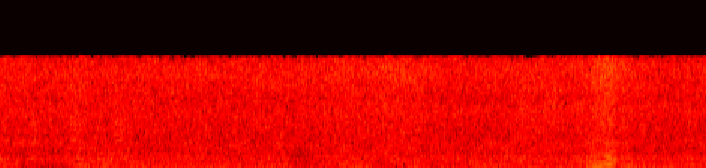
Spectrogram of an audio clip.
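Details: Even droning buzz of bees, with a brief, louder whine near the end as one passes close by.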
